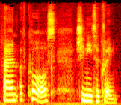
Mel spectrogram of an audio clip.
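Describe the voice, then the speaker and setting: A woman's voice: mid-range voice, animated, slow, darkish tone. A woman in her thirties casually narrating a home vlog. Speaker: mother and parenting vlogger. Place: inside a house, walking between rooms. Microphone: handheld action camera.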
